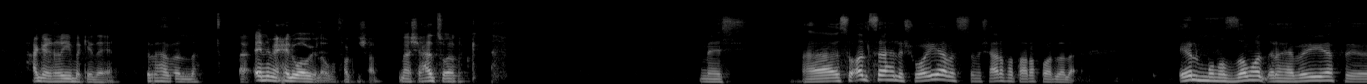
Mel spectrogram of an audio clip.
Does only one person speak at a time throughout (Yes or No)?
Yes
